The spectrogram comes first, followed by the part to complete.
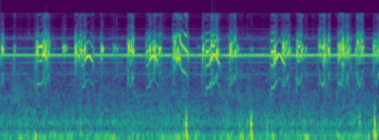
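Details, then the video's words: A colony of female crested jays gives calls meant to draw males: dense bursts of high, bent chirps and whistled arcs, roughly twice a second, over a steady piercing tone and occasional low thumps. "KOLONI SOGON BETINA || SOGON JANTAN LANGSUNG BUNYI"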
